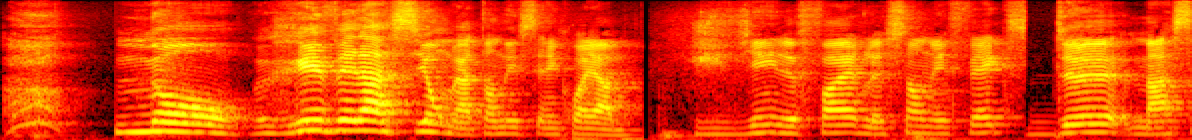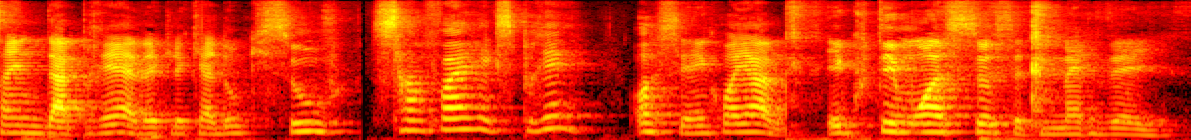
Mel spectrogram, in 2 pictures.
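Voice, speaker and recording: A man with a Québécois accent chats his way through a vlog as he works. He is excitable and bursts into loud, happy exclamations whenever something goes well. His voice carries a roomy echo. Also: a little high, moderate pace, few pauses, slight background noise. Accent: Québécois French. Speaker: video editor and YouTuber. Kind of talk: casual vlog commentary while working.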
